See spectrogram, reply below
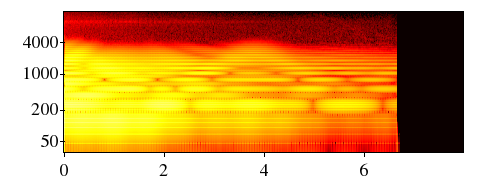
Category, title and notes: Instrument samples > Other
Trumpet C note for musical use. Made in famistudio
